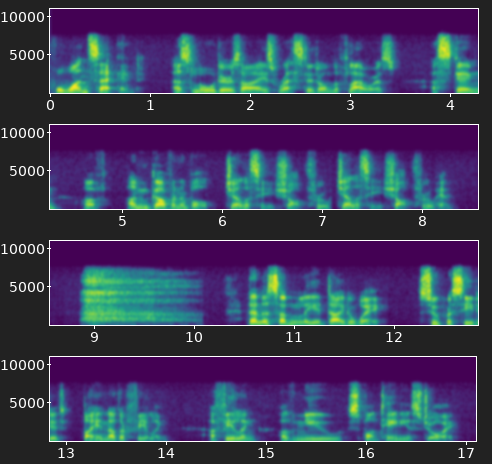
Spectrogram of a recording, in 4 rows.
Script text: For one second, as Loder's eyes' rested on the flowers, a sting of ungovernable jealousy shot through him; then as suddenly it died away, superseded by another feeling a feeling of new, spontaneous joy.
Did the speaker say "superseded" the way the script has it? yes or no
yes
